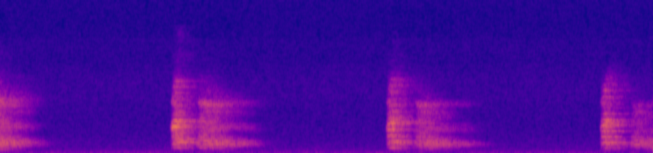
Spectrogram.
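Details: Repeated loud, raspy barks of a Tokay gecko, each a sharp onset followed by a fading second part, spaced about two seconds apart over quiet background.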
